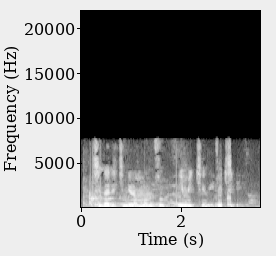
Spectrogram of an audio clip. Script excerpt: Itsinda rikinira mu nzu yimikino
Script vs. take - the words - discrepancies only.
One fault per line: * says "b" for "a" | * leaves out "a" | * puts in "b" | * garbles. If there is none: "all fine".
* garbles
